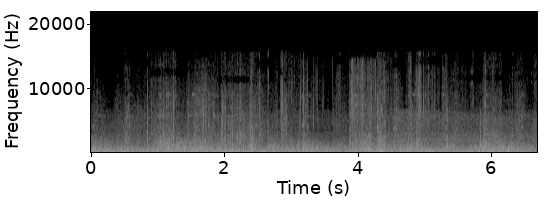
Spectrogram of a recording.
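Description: Footsteps crunch slowly on a dirt floor.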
